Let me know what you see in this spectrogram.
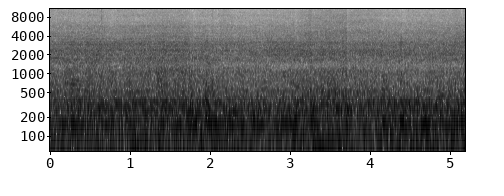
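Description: Sangi Railway electric local train running on its rails, heard from inside the driver's cab: a continuous rumble with a steady low motor hum.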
